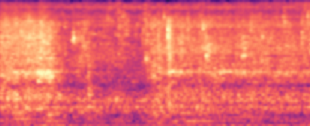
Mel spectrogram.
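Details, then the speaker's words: Central heating system after zone valve swap, boiler switched on: pump running with soft, steady rushing and trickling water through the pipes; normal circulation, some air still to purge. "Pump's doing its thing. Can hear the water coming through."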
